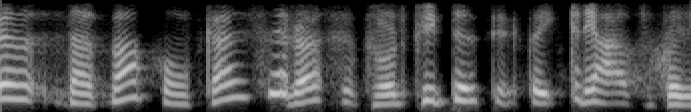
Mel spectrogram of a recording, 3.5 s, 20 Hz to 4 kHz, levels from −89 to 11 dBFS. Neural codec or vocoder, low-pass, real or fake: codec, 16 kHz in and 24 kHz out, 0.4 kbps, LongCat-Audio-Codec, four codebook decoder; 3.6 kHz; fake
